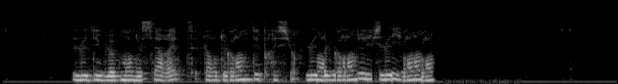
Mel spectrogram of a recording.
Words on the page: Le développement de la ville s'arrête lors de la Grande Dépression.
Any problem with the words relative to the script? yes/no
yes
